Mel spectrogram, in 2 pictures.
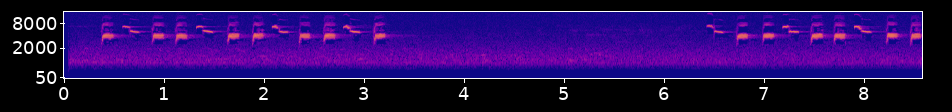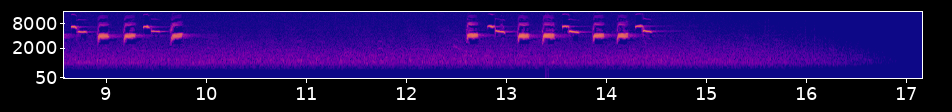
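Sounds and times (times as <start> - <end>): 
Great tit calling: 0.1 - 3.5, 4.6 - 10.0, 11.8 - 14.7.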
